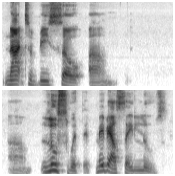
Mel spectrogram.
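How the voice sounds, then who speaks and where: A man hosting an interview, speaking slowly and searching for his words. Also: medium pitch, animated, vocal fry, sharp tone. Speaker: host. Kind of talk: conversational interview.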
